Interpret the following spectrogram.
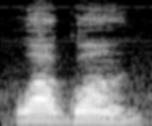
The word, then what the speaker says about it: wha gwaan: Canadian colleague asked me how to properly say wha gwaan and so I explained to her the proper Jamaican three silver pronunciation wagwan in 2019 an Indian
